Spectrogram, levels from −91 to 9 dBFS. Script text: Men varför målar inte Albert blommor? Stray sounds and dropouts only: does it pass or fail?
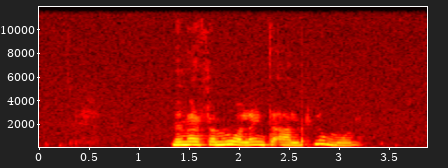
pass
